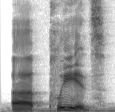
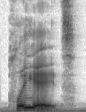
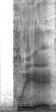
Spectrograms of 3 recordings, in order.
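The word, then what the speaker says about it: Pleiades: the star constellation is also known as the pleads plea AIDS plea AIDS that's how it's pronounced which all which holds seven stars and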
